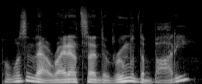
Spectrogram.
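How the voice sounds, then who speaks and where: A man's voice: fairly low pitch, expressive, quick pace, breathy edge, no room sound, clean studio sound. A man reading a visual novel's text aloud for a let's play, narrating plainly and stopping now and then to joke and laugh. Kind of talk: reading game text aloud with casual asides.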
